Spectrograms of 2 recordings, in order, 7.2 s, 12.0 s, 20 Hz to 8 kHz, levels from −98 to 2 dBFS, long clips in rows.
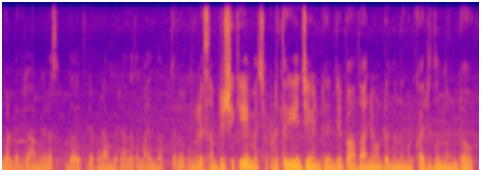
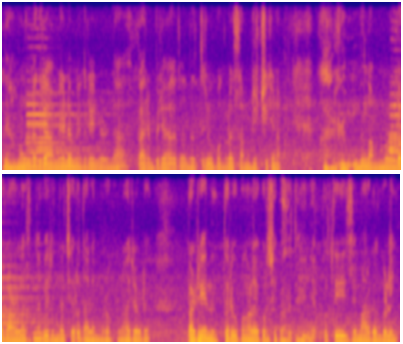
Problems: none marked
